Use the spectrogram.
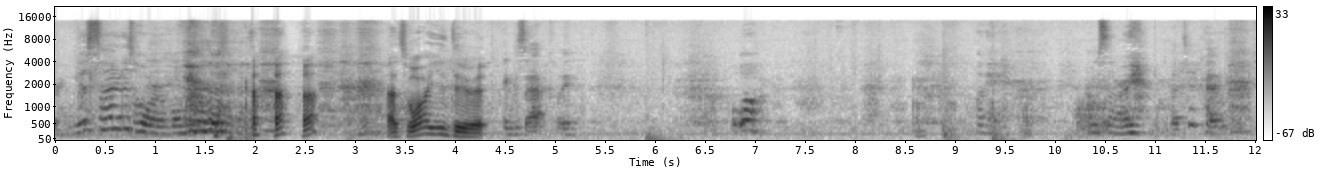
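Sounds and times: faint breathing: 2.0s - 3.3s, 5.4s - 10.3s
foot thumping on carpet: 5.8s - 6.2s.

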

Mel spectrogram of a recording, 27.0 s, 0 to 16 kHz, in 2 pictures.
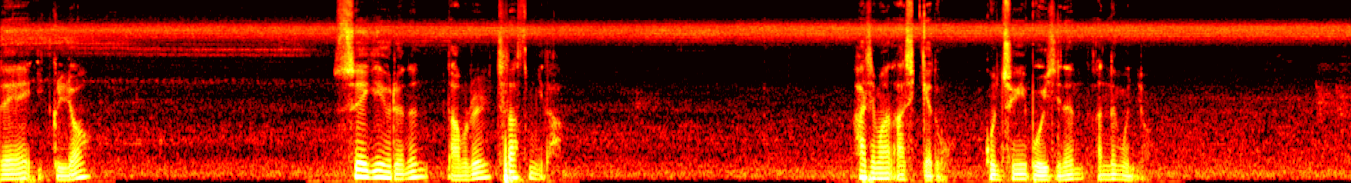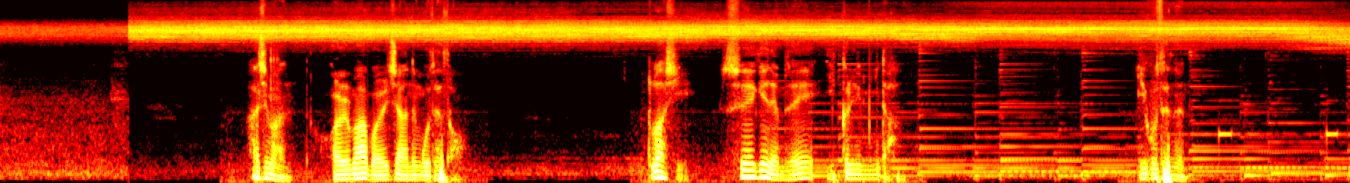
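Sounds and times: faint hiss: 0.0s - 27.0s
insect chorus buzzing: 0.0s - 27.0s.

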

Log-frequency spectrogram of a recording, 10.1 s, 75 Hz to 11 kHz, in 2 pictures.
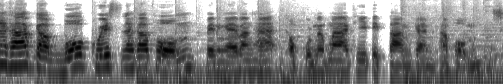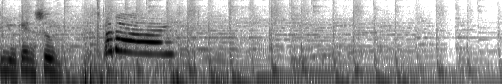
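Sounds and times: background music: 0.0s - 10.0s
man calling out: 6.1s - 6.8s.

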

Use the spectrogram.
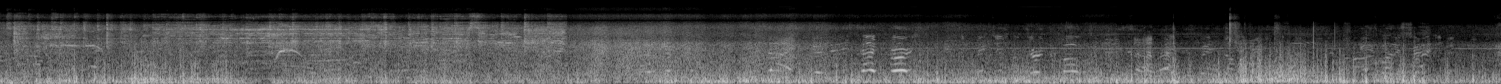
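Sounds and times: speedboat rushing across water: 0.0s - 15.0s
wind buffeting microphone: 0.0s - 15.0s.

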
